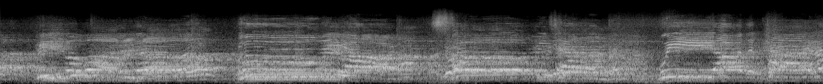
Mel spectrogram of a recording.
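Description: A group of women singing a chant together in unison, in short phrases with brief pauses between them.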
